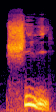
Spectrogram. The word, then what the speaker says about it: Chili: Le Chili. Le Chili. Okay, remember, C-H, sh, sh, sh, sh. Okay, chi, Chili, le Chili.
